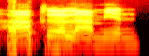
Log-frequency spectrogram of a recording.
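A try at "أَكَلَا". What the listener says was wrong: aqla, la-nya panjang, aqlamin, Jangan ake, tapi ake, ake, ake,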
